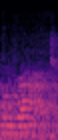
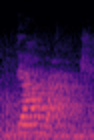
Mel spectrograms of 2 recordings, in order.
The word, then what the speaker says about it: garage: Từ này có tận 3 cách đọc các bạn. Cái từ garage để ô tô ấy, anh nghĩ nó sẽ là garage, anh nó là garage, okay, hoặc là garage, garage, oh yeah, or garage, modern, okay, look, window,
